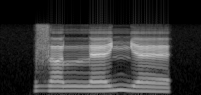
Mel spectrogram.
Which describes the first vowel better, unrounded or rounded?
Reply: unrounded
